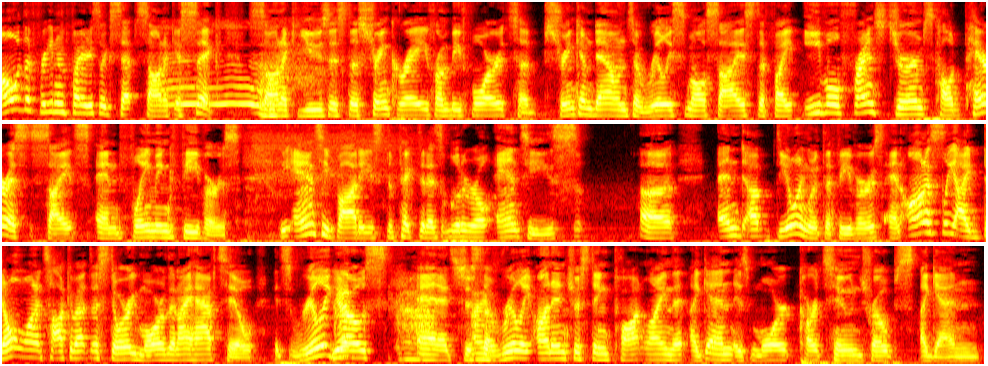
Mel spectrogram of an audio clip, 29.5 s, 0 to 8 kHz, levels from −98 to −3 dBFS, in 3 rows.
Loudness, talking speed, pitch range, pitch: -19 LUFS, 160 wpm, 130-175 Hz, 140 Hz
